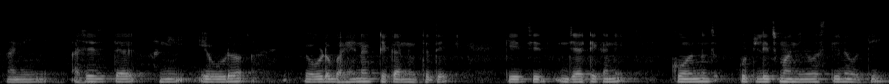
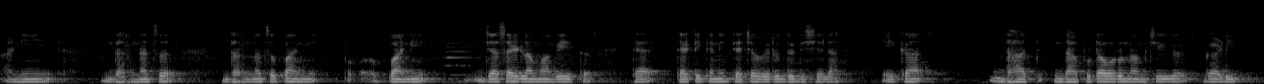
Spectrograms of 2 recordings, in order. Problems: low volume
